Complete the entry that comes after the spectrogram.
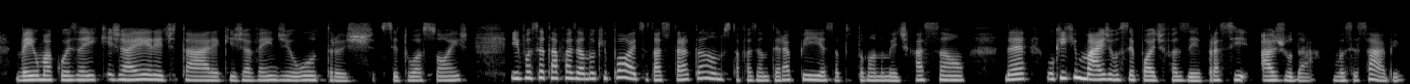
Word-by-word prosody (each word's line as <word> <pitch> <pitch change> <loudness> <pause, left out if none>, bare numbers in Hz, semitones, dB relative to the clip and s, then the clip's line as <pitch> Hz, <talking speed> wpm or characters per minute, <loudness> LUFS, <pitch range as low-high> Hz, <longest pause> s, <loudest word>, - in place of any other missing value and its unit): Vem 195 +2 +5
uma 210 0 +3
coisa 205 0 0
aí 210 +1 +1
que 225 +2 -6
já 215 -1 +3
é 220 - +4
hereditária, 205 -4 +1
que 185 +1 -5
já 190 +1 -2
vem 190 +2 -1
de 195 0 -2
outras 185 -3 -2
situações 190 +2 -4 0.4
e 280 - +4
você 295 +1 +2
tá 290 -1 +2
fazendo 270 -3 +2
o - - -1
que 280 +1 -5
pode, 295 -4 +2
você 220 - -11
tá 200 0 +1
se 205 0 -14
tratando, 245 +4 0
você 245 - -10
tá 195 - -8
fazendo 190 0 -3
terapia, 205 +2 0
você 185 -3 -8
tá 190 +2 -23
tomando 185 0 -2
medicação, 200 +2 -1 0.4
né? 240 +2 +4 0.2
O 255 -1 -1
que 290 +3 +4
que 315 - +2
mais 235 -4 +7
você 220 -1 0
pode 200 -2 0
fazer 185 -3 -1
pra 195 +3 0
se 195 -1 -3
ajudar, 185 -3 0 0.2
você 185 0 -4
sabe? 185 -7 0
200 Hz, 195 wpm, -24 LUFS, 190-225 Hz, 0.4 s, mais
